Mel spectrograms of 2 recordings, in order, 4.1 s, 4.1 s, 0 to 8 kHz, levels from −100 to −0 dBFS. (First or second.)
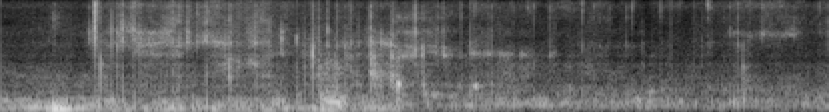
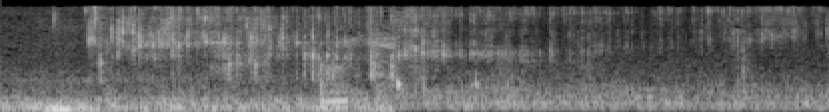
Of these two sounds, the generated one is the first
